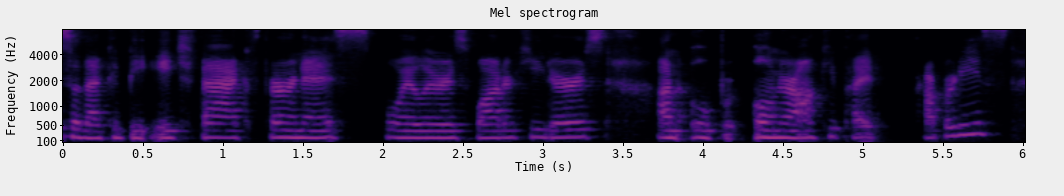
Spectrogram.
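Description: Over a video call, a female presenter from a financial nonprofit explains programs slide by slide in a webinar, with frequent ums. She speaks at a medium pitch with a fairly bright tone.

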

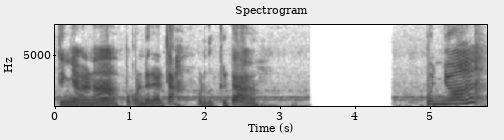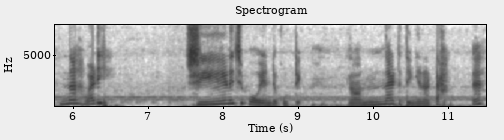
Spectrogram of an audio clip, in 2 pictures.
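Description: A woman's voice: on the high side, animated, normal speed, pauses often, natural voice. A woman playing an older grandmother in a homemade family skit. The grandmother coos over one grandson and scolds the others. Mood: coaxing. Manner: coaxing and scolding by turns, sing-song baby talk.

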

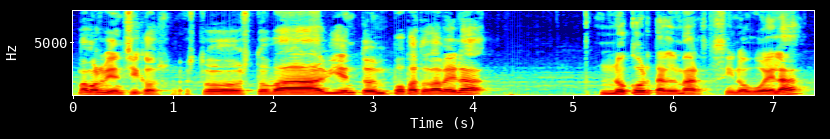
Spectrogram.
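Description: A man's voice: on the high side, a little slow, faint music behind. A tired young man from Spain with a Spanish accent, casually commenting on his card game, chatty, swearing and teasing his opponent. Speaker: streamer. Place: small room indoors.

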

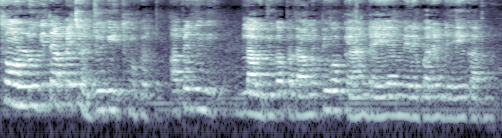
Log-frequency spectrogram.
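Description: A woman's voice: medium pitch, fast, recorded from a distance, close to an everyday voice. A woman playing an irritable wife in a family drama, grumbling and scolding about household money. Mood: annoyed. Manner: scolding, sharp-tongued, grumbling. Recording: echoey room, voice off-mic, faint noise.

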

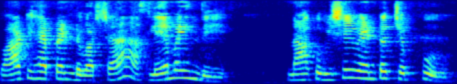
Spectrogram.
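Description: A woman's voice: a little high, animated, takes it slowly. A woman voicing a motherly woman doctor. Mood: concerned. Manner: warm, concerned questioning. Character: kind middle-aged woman doctor, motherly. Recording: roomy echoey recording.

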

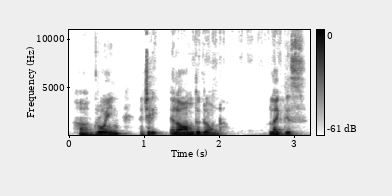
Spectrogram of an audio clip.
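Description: A man's voice: mid-range voice, lively intonation, moderate pace, mellow, husky. A man, teaching a school textbook lesson to children, repeating each point and rephrasing it patiently. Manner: points and demonstrates with "like this".

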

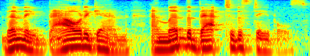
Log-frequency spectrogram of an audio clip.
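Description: Man reading a storybook aloud, lively. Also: lowish voice, moderate pace. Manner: expressive storybook narration.

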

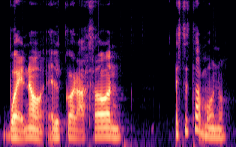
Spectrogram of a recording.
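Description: A woman with a Spain Spanish accent, a gaming youtuber giving casual, excitable reaction commentary. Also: fairly low pitch, slow, gravelly. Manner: excitable, gushing exclamations.

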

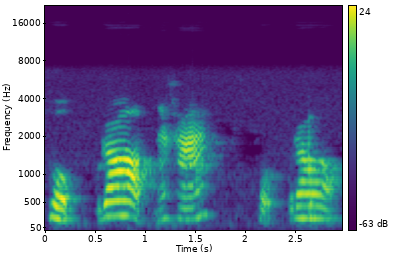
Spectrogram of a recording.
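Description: A woman with a Thai accent teaching a children's Chinese lesson for video, patiently repeating words slowly for pupils to copy. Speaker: primary school Chinese teacher. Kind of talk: recorded online lesson. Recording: slightly dull lo-fi recording.

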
